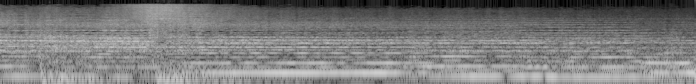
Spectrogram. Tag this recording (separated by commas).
Music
